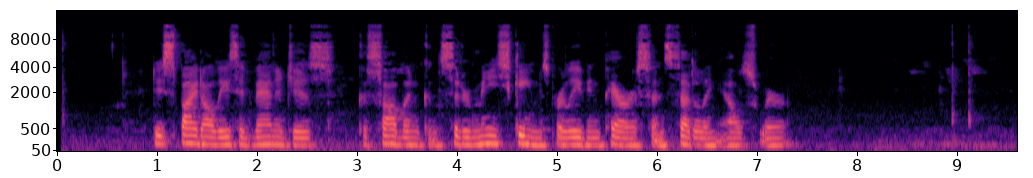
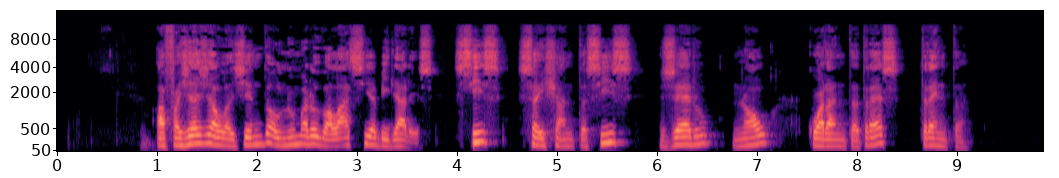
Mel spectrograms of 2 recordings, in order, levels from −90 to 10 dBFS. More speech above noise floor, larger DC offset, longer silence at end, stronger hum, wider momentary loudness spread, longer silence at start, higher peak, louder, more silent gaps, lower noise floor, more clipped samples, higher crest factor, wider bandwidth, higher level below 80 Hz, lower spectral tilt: second, 33 dB vs 59 dB; neither; second, 0.2 s vs 0.8 s; neither; first, 15 LU vs 9 LU; about the same, 0.95 s vs 1 s; second, -10 dBFS vs -4 dBFS; second, -26 LUFS vs -22 LUFS; neither; second, -58 dBFS vs -81 dBFS; neither; about the same, 18 dB vs 20 dB; about the same, 11.5 kHz vs 11.5 kHz; first, -56 dBFS vs -70 dBFS; first, -5.5 dB/octave vs -4 dB/octave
